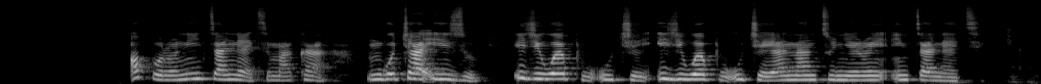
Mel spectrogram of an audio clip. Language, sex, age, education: Igbo, female, 30-45, tertiary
